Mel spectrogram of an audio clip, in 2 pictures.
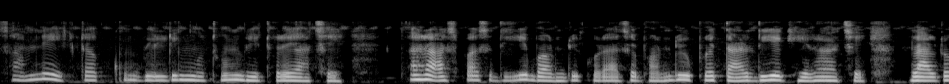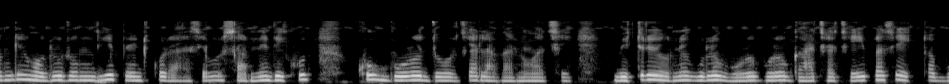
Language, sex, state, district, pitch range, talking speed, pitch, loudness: Bengali, female, West Bengal, North 24 Parganas, 175-200 Hz, 140 wpm, 185 Hz, -20 LUFS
